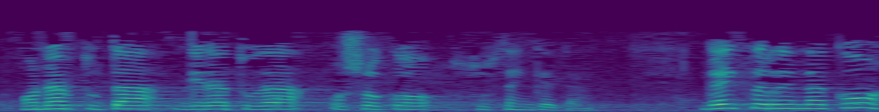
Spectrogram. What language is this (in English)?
Basque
